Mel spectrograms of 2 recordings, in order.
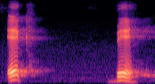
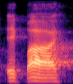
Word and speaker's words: ikbi: Ik be. Not ik be or ik by or whatever. Ik be. Ik be. Okay? And then so it's just two syllables. So ik and then be.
